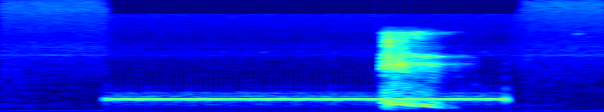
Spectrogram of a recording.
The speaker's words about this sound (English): If we can get him on the phone. All right, so dial it up.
